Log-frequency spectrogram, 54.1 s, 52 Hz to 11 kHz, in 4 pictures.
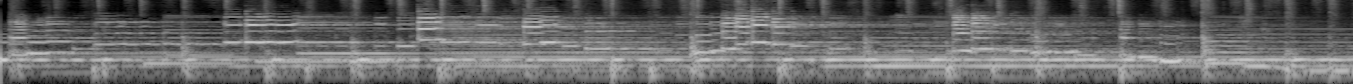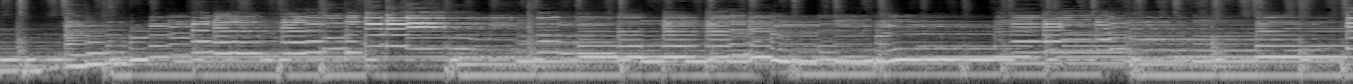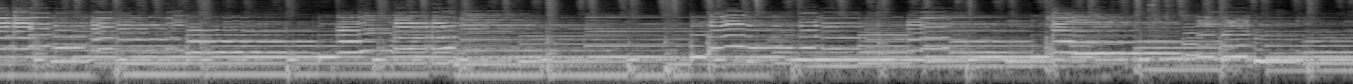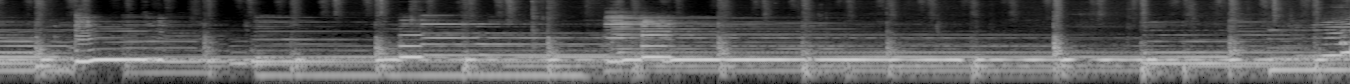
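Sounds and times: bluesy electric guitar lead: 0.0 - 54.0.

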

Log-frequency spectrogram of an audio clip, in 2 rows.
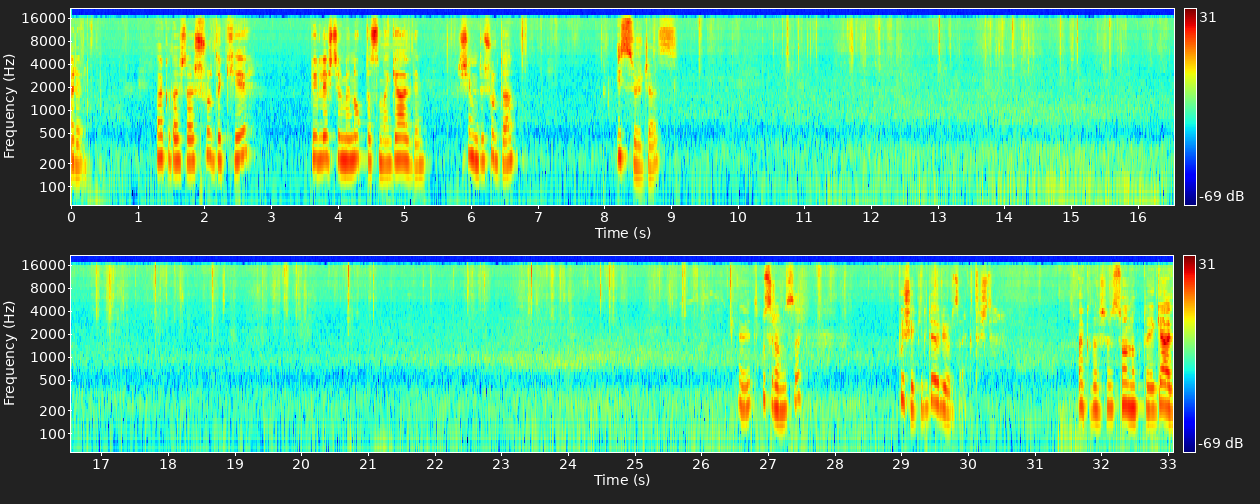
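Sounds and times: soft handling rumble: 4.7 - 33.0
rustling and scratching of cord: 4.8 - 33.0.

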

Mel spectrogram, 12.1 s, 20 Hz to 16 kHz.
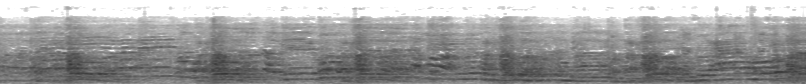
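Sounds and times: men chanting together: 0.0 - 12.0.

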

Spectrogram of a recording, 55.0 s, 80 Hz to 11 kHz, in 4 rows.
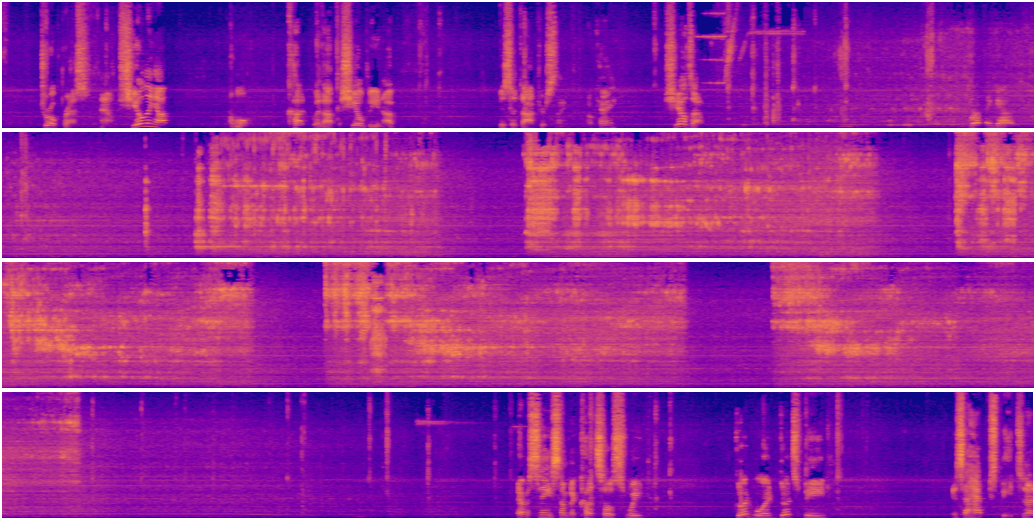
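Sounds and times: lathe motor hum: 9.8 - 31.1, 31.8 - 47.5
turning tool cutting wood: 15.6 - 19.7, 20.7 - 25.5, 26.5 - 30.9, 31.8 - 36.7, 37.8 - 42.5.

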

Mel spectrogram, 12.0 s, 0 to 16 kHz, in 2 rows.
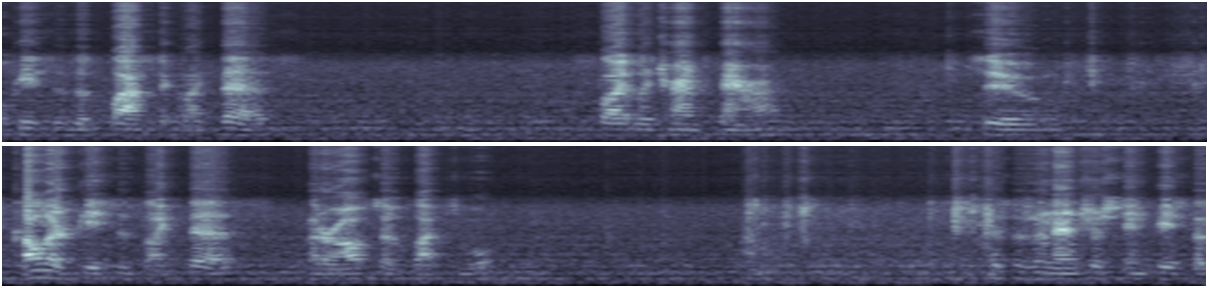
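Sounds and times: low room hum: 0.0 - 12.0
plastic sheets rustling: 9.7 - 11.2.

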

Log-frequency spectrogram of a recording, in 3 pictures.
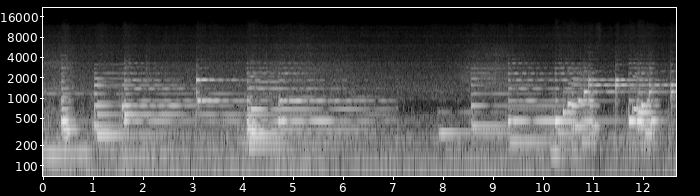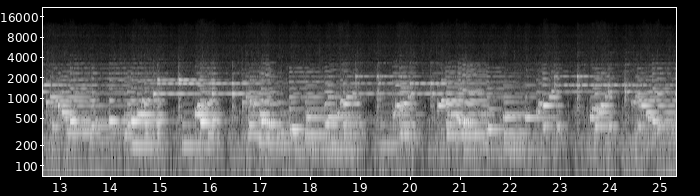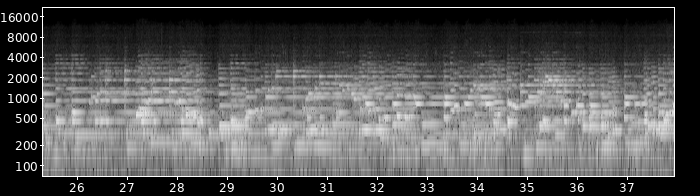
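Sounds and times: player piano classical piece: 0.0 - 37.9.

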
